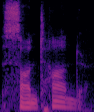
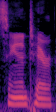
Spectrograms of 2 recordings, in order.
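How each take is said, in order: First: The name is said with a native-style accent. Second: The name is said with an English-style pronunciation.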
